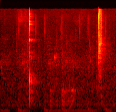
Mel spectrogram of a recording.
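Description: Light clicks of a small hard object being handled: one sharp click about half a second in and another near the end, with a brief soft murmur between.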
